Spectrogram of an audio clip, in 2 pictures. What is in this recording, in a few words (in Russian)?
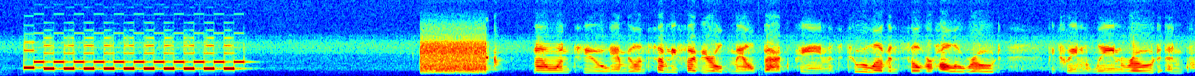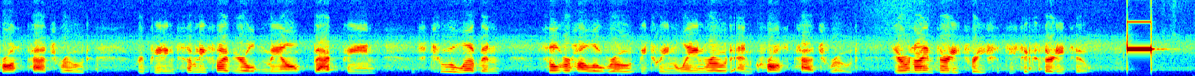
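аварийно-диспетчерская 911 звонок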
